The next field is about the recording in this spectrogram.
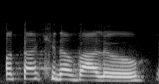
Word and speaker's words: Kota Kinabalu: Kota Kin Kin. I don't want to say it. – Kota, Kota Kinabalu in Borneo Island.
